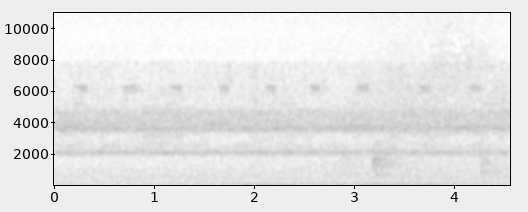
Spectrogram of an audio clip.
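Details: Insects call from bushes and trees on a summer night beside a dirt-road driveway under a streetlight. A steady, high, shimmering buzz runs throughout, topped by a higher tone pulsing about every half second, with a low hum underneath.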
